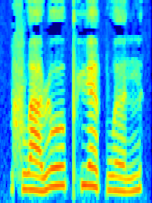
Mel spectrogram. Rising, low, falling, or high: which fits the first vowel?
low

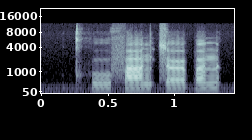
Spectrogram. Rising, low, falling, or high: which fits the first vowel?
rising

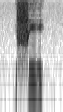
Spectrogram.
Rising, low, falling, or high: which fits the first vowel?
low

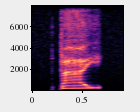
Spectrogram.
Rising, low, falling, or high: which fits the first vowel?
low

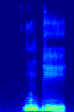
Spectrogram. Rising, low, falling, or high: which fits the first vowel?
high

